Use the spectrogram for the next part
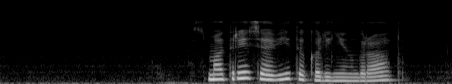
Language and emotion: Russian, sad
